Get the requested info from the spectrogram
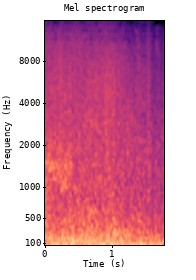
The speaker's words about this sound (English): Okay, here's the first lion roar used in a fire. Sorry, not really a roar. It's like a tiger growl. Yeah, tiger. And it's even worse here.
